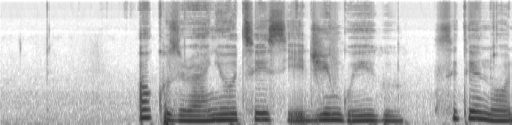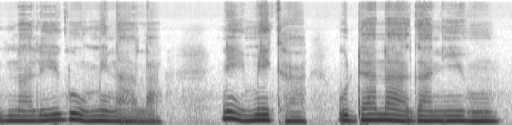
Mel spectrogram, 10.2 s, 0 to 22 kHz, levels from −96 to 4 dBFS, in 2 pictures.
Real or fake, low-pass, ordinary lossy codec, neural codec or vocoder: fake; none; none; vocoder, 48 kHz, 128 mel bands, Vocos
